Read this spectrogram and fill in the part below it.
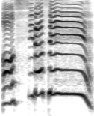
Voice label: notice, Japan Anime Girls; Windows; Bing; Nana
